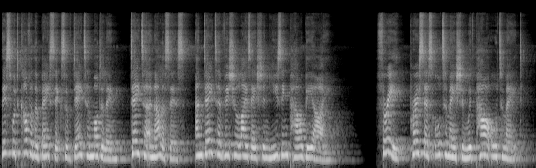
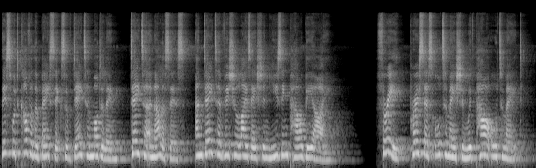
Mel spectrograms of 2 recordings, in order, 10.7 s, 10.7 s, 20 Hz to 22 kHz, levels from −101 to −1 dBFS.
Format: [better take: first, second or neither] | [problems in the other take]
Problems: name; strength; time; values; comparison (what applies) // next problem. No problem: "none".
neither | room echo; very slight; dies away in 0.6 s; the same in both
